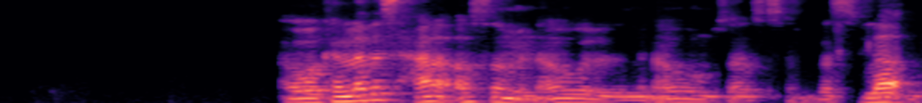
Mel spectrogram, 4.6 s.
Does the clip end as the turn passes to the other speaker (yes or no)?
yes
